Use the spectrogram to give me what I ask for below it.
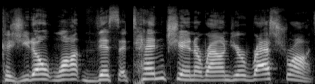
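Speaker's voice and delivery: loud retort. Retold or imitated. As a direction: shout her down. Shouting down the owner.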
